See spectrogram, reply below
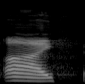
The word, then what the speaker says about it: Ai: Some of you might say Ai, but it's pronounced Ai.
